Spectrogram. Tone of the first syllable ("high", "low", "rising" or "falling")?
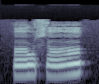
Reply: low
